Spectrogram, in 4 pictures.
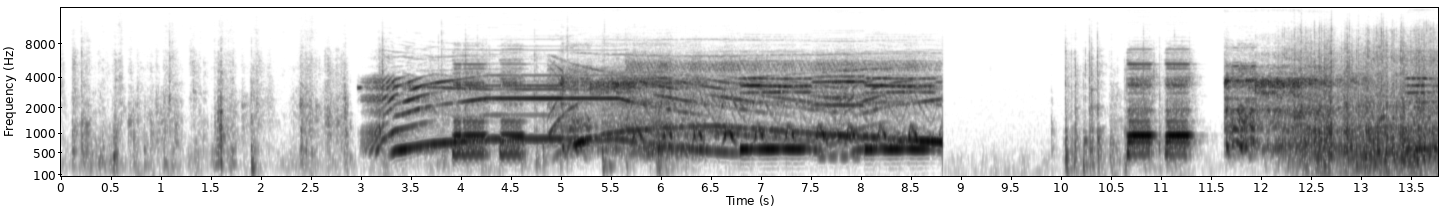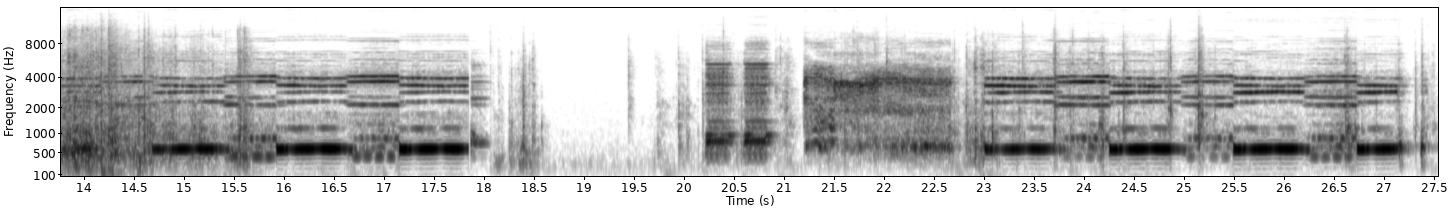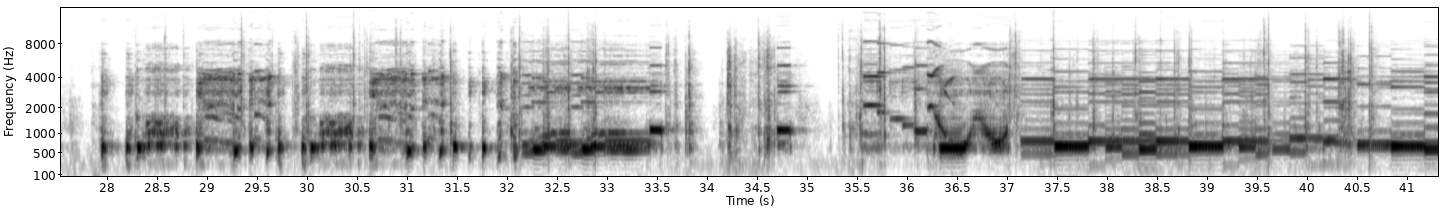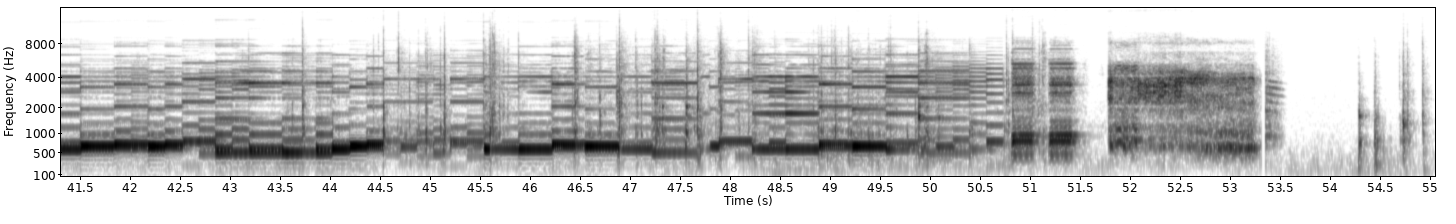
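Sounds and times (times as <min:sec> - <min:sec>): toy ambulance sirens wailing: 0:03.0 - 0:08.8, 0:10.7 - 0:17.9, 0:20.2 - 0:27.4, 0:35.4 - 0:53.5.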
